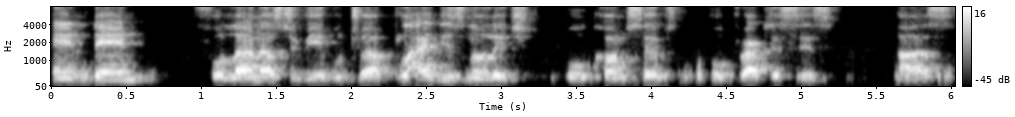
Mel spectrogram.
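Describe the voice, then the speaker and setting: This man speaks at a fairly slow pace. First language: a local language, not English. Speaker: English language teaching lecturer. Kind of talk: webinar lecture. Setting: video call. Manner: hesitant, with many fillers.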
